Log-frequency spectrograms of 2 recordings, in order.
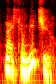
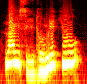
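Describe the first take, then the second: First: The words are linked smoothly together. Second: The words are said separately, not linked. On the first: The speaker calls it right. "With the nasal sound here" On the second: The speaker calls it wrong. "That is very wrong"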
